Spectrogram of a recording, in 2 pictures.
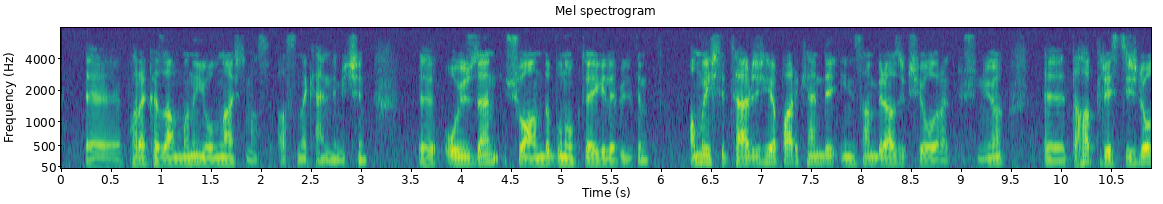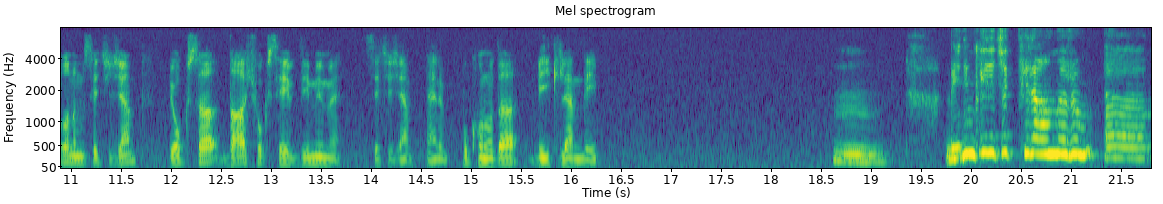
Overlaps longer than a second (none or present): none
